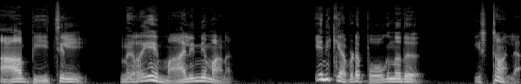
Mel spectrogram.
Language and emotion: Malayalam, disgusted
